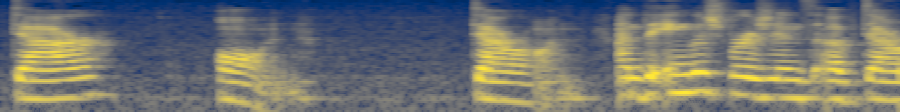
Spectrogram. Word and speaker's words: Daireann: And it's pronounced Daireann.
